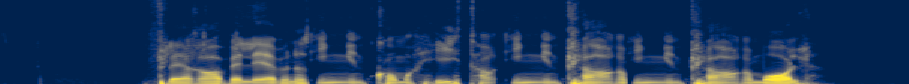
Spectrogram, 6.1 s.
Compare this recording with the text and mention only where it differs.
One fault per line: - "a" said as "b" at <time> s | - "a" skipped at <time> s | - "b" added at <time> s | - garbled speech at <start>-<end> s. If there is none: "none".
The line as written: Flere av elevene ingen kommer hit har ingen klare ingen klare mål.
none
